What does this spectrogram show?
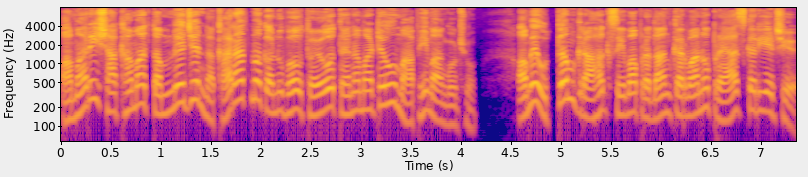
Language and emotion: Gujarati, surprised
